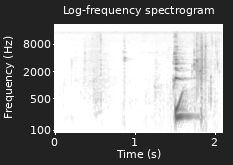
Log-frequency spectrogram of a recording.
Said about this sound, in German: Ah, kurz einen Schluck Wasser genommen.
